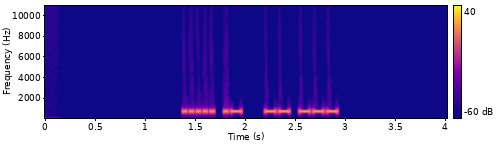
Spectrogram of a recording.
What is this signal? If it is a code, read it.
Morse code, heard as a keyed tone, about 36 wpm, 690 Hz. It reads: 5A MO
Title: Field Day Exchanges Encore - 35wpm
